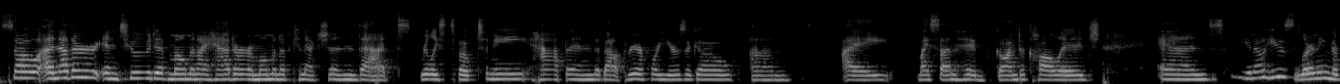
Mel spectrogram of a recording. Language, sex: English, female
